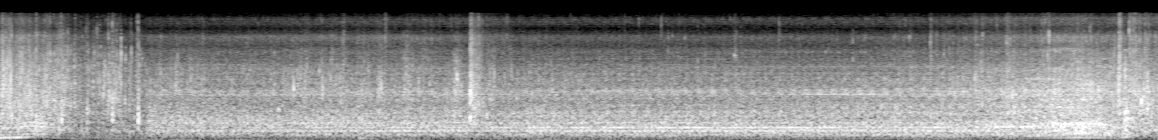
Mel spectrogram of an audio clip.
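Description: An off-road vehicle's engine hums steadily as it crawls slowly through mud.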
